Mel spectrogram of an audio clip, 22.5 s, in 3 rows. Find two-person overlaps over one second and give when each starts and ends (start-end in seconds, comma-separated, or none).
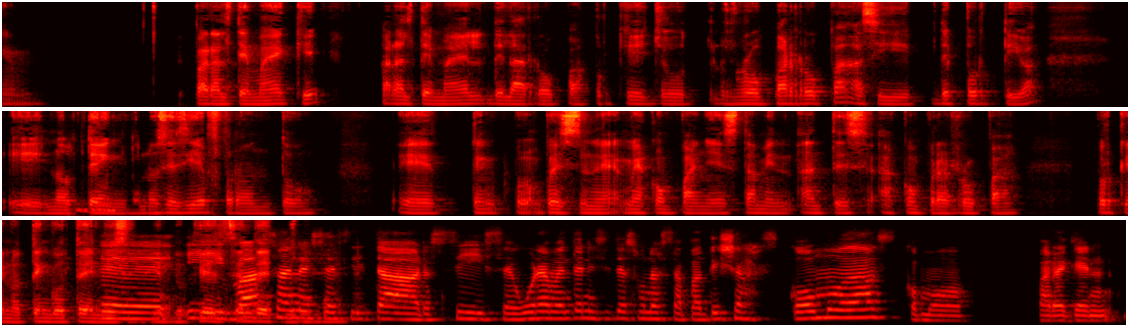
15.6-17.4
